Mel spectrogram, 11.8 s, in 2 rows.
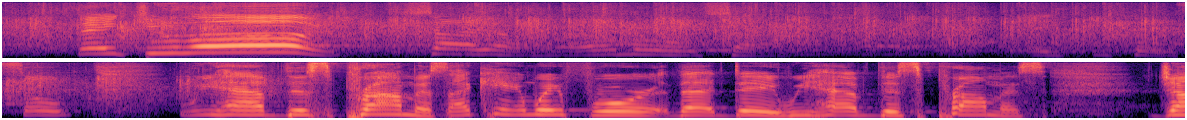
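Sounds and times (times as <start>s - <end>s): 
audience clapping hands: 0.0s - 8.0s
speech: 0.4s - 4.0s, 5.2s - 11.8s.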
